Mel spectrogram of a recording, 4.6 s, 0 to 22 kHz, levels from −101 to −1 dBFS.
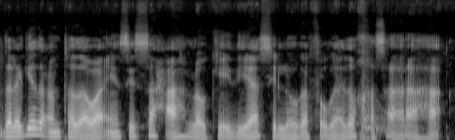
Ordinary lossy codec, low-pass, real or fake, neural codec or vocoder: none; none; real; none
